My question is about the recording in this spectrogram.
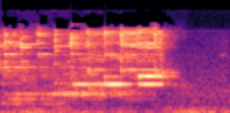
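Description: A phone ringtone: a short electronic melody of steady notes that cuts off suddenly near the end, just before the call is answered.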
